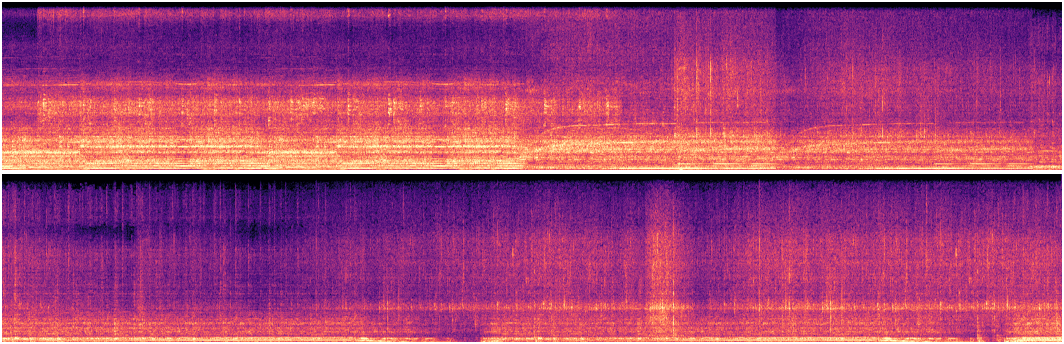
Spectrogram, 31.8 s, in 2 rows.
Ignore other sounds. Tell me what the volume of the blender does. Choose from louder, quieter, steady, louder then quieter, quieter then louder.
quieter.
